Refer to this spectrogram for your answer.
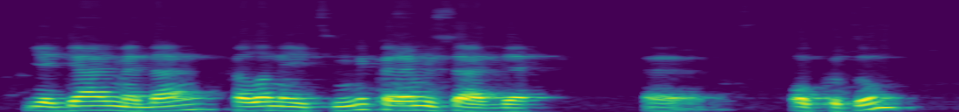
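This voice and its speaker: A man talks at a very slow pace over a quiet background, with audible room echo. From eastern Turkey (Sarıkamış, Kars). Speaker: architect. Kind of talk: interview. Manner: hesitant, many filler sounds. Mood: calm, reflective. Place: home room. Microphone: earbuds.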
